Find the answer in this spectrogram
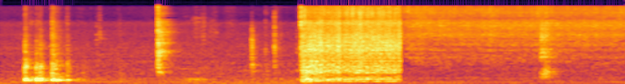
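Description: An Indian mixer grinder: the steel jar clicks and knocks into place on its base, then the motor runs in one short pulse of about a second, blending tomatoes, and cuts off suddenly. After it, a faint steady sizzle of onions frying in a pan.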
